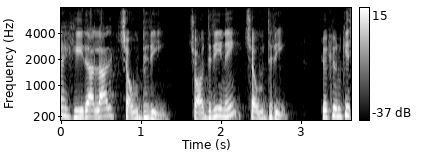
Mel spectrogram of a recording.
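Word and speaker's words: Chaudhuri: It's Hiralal चौधरी। सी एच ए यू डी एच यू आर आई। चौधरी इट्स नॉट ए आर वाई या ओ यू आर वाई जो वो चौधरी लोग लगाते हैं ये चौधरी है हीरालाल चौधरी बोलो याद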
